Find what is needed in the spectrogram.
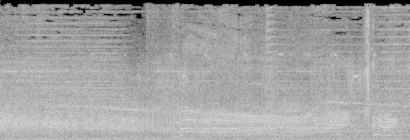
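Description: Anime energy-beam sound effect: a loud, continuous rushing blast of noise with heavy low rumble. From about two seconds in, a strained, wavering yell from a character rises over it.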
